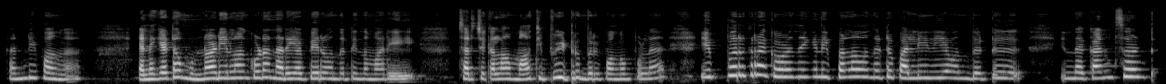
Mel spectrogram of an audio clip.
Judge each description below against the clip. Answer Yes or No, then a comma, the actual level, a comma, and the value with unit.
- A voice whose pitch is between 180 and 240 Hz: No, very high, 285 Hz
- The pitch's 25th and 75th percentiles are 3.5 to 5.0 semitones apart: Yes, average, 4.3 semitones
